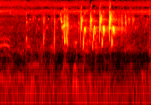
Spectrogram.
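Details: Javan white-eye master song for training: scattered soft notes, a harsh buzzy note, then a quick chattering run of high, descending chirps.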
